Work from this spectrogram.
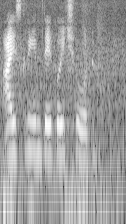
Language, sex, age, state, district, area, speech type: Punjabi, female, 18-30, Punjab, Pathankot, rural, read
